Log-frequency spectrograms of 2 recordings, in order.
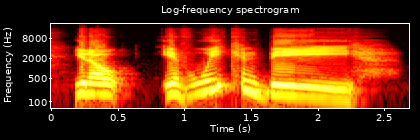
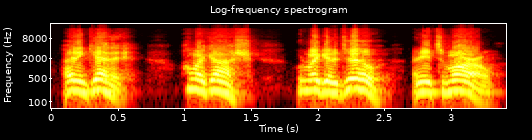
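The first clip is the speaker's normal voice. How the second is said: imitating panic; 7 semitones higher, faster than usual. A needy person begging the universe, mock panic, pitched up. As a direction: ham up a frantic plea for the money. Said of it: "as opposed to".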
